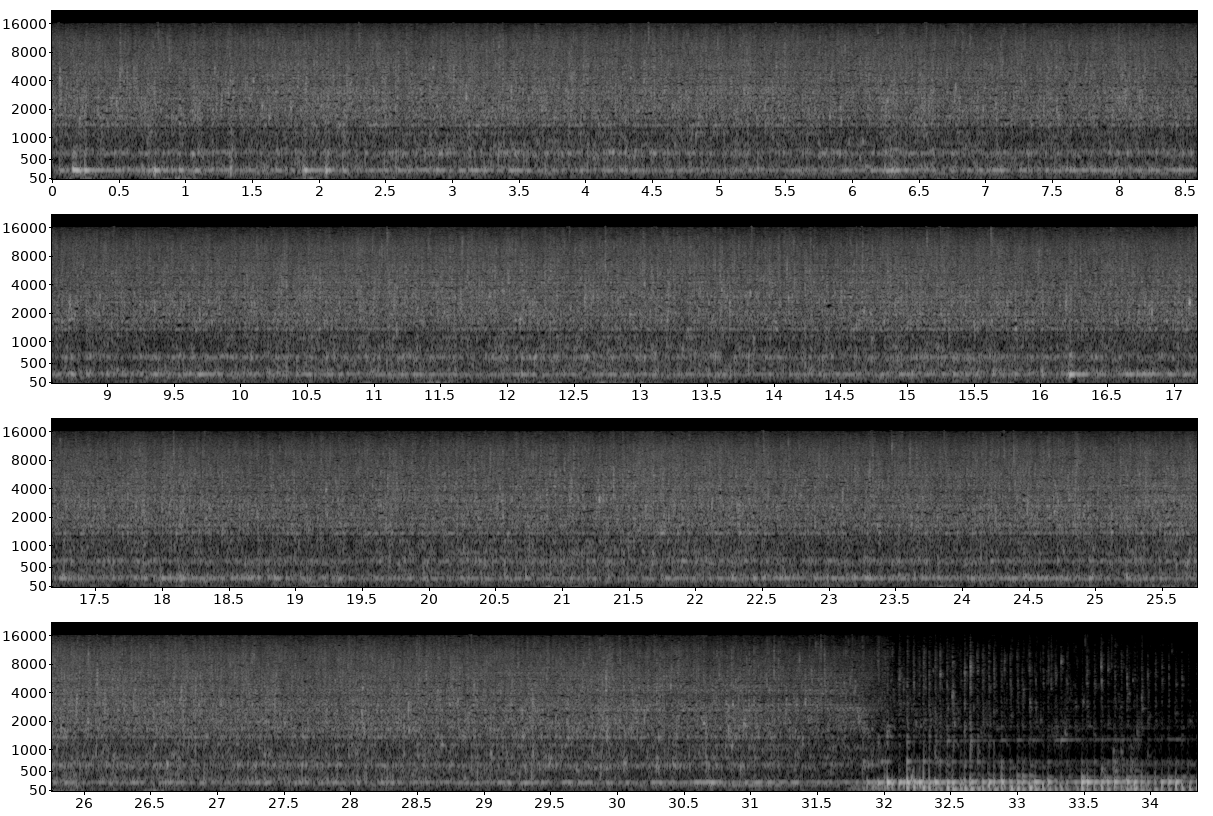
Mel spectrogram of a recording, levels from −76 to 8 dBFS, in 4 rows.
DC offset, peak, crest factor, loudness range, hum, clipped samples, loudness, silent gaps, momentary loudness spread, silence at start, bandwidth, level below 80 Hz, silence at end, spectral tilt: under 0.1%; -8 dBFS; 20 dB; 2 LU; none; under 0.1%; -25 LUFS; none; 2 LU; 0 s; 17 kHz; -48 dBFS; 0 s; -1.5 dB/octave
